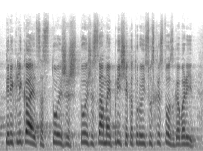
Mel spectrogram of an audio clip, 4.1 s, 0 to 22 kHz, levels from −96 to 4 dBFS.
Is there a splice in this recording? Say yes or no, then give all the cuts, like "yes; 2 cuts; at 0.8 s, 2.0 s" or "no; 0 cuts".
no; 0 cuts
